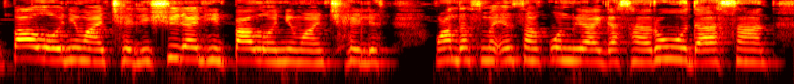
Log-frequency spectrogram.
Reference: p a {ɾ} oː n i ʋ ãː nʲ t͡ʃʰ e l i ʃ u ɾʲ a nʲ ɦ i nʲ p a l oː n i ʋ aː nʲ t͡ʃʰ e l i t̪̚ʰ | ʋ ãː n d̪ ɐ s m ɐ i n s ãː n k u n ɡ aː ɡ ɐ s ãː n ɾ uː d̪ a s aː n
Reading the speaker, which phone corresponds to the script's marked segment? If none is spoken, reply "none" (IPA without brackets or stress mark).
l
